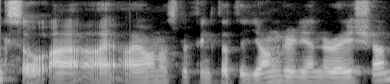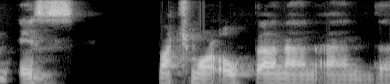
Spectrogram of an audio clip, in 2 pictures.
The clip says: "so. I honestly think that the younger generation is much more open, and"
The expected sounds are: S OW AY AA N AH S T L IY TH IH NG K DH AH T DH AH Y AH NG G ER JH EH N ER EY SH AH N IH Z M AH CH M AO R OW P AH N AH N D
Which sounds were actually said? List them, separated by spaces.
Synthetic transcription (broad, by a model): S OW AY AA N AH S T L IY TH IH NG K DH AH T DH AH Y AH NG G ER JH EH N ER EY SH AH N IH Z M AH CH M AO R OW P AH N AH N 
